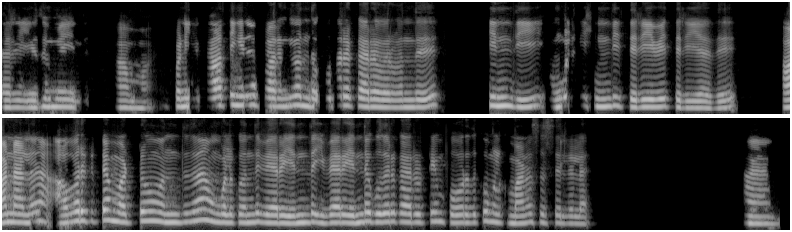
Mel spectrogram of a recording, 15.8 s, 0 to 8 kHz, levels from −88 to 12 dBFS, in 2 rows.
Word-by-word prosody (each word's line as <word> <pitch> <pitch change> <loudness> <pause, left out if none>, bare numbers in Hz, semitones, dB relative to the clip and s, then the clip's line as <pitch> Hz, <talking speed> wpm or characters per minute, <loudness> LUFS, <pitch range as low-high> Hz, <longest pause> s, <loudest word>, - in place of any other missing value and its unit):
வேற 190 -1 -1 0.2
எதுவுமே 205 +1 0
இல்ல. 180 - -15 0.4
ஆமா. 175 -2 -4 0.2
இப்ப 210 +2 -3
நீங்கப் 220 0 -6
பாத்தீங்கன்னா 245 +2 +2
பாருங்க, 215 0 +1
அந்தக் 215 -3 0
குதிரைக்காரவரு 215 -4 +1
வந்து 195 0 +1 0.7
ஹிந்தி. 230 -4 +3 0.2
உங்களுக்கு 225 +3 -4
ஹிந்தி 215 +2 0
தெரியவே 200 +1 +3
தெரியாது. 180 -2 -2 0.6
ஆனாலும் 220 +3 +5 0.2
அவருகிட்ட 250 +3 +2 0.2
மட்டும் 230 +4 +1
வந்துதான், 230 +6 +1
உங்களுக்கு 215 -2 0
வந்து 220 +2 0
வேற 205 0 +4
எந்த 210 +2 +1 0.2
வேற 210 0 +4
எந்தக் 230 +3 +1
குதிரைக்காரர்ட்டயும் 225 0 -1
போறதுக்கு 210 +3 -3
உங்களுக்கு 215 -4 -4
மனசு 215 +2 -4
செல்லல. 190 -2 -7 1.5
அ. 185 -2 -3
215 Hz, 120 wpm, -20 LUFS, 200-230 Hz, 1.5 s, ஆனாலும்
